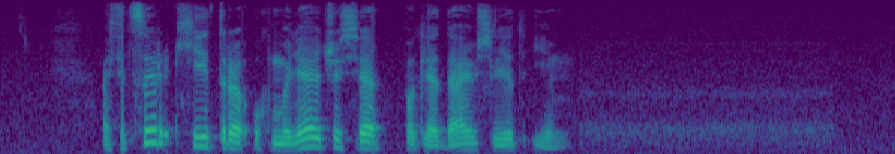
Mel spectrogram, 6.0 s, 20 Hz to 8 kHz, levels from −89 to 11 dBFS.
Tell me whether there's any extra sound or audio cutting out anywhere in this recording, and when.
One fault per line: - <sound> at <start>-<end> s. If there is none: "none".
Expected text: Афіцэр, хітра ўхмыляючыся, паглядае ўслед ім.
none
